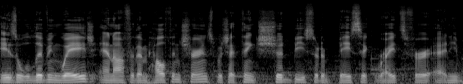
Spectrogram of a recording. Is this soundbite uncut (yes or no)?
yes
